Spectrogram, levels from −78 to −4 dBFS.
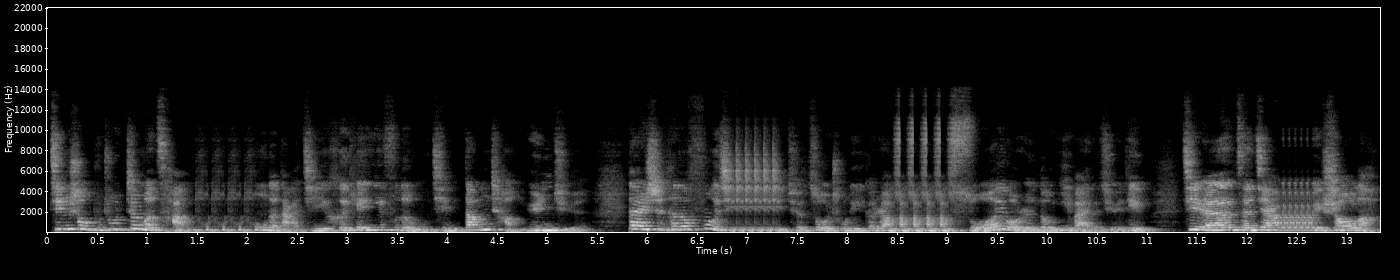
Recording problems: off-mic speech; far
room echo; slight; dies away in 0.3 s
audio stuttering; 4 times, first at 1.5 s

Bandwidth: 14.5 kHz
